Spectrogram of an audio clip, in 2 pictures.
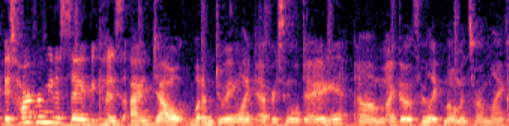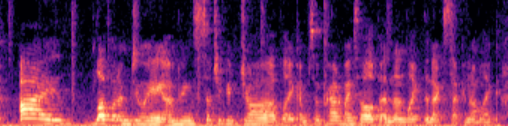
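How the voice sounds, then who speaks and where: A woman's voice: medium pitch, quick pace, hardly any pauses, noisy background. A woman in her twenties chatting casually to the camera while baking at home, bubbly and full of "like" fillers. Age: 20s. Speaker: lifestyle vlogger. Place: home kitchen, indoors. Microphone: camera on the counter. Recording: echoey kitchen, faint music.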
